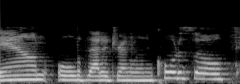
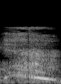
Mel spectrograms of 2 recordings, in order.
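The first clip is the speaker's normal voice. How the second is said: quick big gasp of air; sharp gasp in; 7 semitones higher than usual. Shown as a demonstration. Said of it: "they go".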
